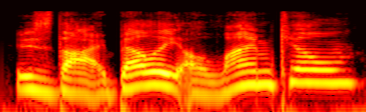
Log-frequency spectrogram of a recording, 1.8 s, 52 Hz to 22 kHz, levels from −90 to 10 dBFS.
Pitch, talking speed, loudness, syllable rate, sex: 195 Hz, 195 wpm, -16 LUFS, 4.2 syllables/s, female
